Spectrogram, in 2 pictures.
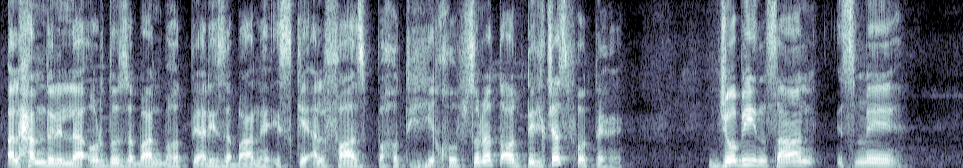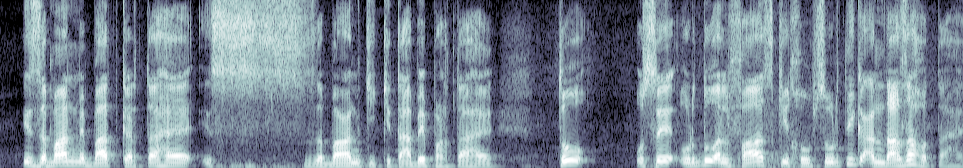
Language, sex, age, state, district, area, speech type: Urdu, male, 45-60, Uttar Pradesh, Lucknow, urban, spontaneous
